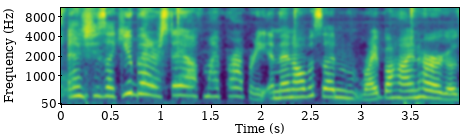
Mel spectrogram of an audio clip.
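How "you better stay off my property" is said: high-pitched, loud hollering. Retelling how a woman ran up to her, imitating her yelling. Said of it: "starts yelling at me".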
